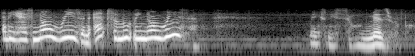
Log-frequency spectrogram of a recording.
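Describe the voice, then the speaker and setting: A woman's voice: fairly low pitch, normal speed, slightly rough. A woman acting an unhappy, pleading wife with a melodramatic manner in an old-time radio drama. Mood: miserable, dramatic. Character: unhappy, pleading young wife confiding in a man. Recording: muffled old radio recording.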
